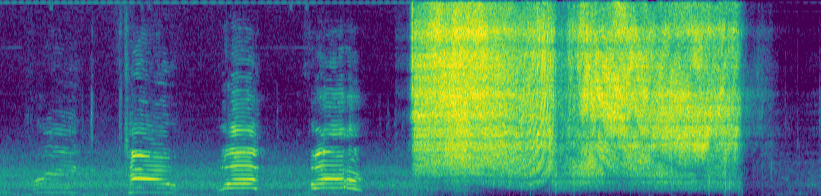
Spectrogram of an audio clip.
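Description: A countdown called aloud one number per second, then a solid-fuel Estes model rocket motor ignites about four seconds in and burns with a loud, steady hiss for about three seconds. The hiss cuts off suddenly as the motor burns out.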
